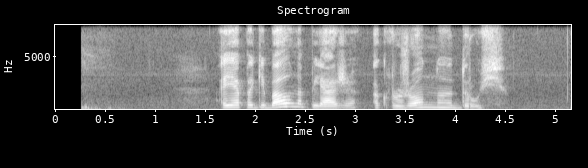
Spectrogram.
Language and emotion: Russian, neutral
